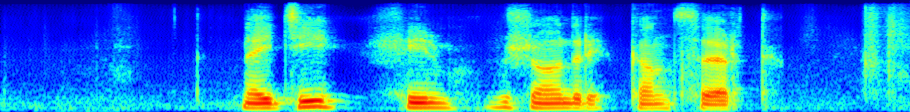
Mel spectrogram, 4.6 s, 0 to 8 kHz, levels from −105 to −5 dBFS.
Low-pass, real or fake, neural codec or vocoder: 7.2 kHz; fake; codec, 16 kHz, 1 kbps, X-Codec, WavLM features, trained on Multilingual LibriSpeech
